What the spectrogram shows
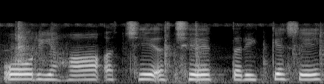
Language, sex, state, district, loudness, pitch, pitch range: Hindi, female, Haryana, Charkhi Dadri, -15 LUFS, 225 Hz, 220-235 Hz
